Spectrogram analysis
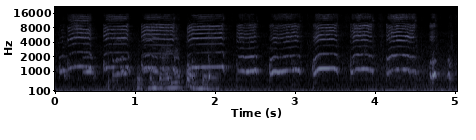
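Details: Young puppies on their first day of walking, crying in a rapid series of high whining squeals, about one per half second, each arching up and down, with a low murmur behind.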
